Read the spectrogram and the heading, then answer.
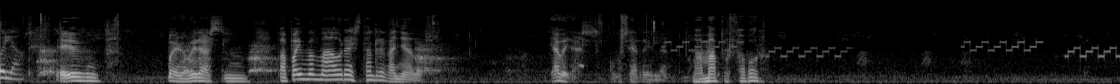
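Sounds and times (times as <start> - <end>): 
speech: 0.0 - 4.5, 5.5 - 7.8
telephone ringing: 6.4 - 8.7, 9.6 - 11.2.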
